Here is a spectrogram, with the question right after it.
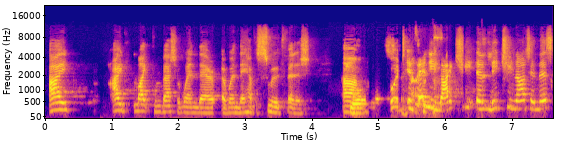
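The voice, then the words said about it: British accent. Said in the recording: “that British accent ... I love the British accent. So sensual and sexy.”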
